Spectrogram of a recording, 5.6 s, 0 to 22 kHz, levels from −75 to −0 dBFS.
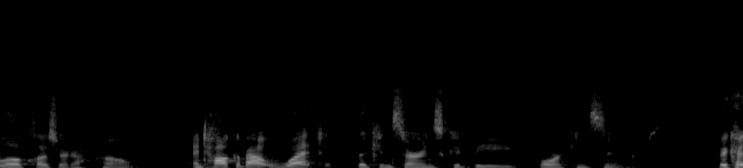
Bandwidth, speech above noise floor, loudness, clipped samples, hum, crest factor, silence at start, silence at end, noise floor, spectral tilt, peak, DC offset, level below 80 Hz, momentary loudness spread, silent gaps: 16 kHz; 27 dB; -42 LUFS; under 0.1%; none; 20 dB; 0 s; 0 s; -70 dBFS; -3 dB/octave; -22 dBFS; under 0.1%; -84 dBFS; 16 LU; none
